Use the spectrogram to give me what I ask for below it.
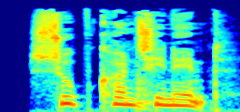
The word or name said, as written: subkontinent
